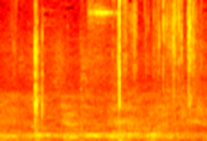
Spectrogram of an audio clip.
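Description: Hands handling trading cards and a foil card pack on a table, with two soft thumps, about a third of a second in and just after a second, over faint background voices.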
